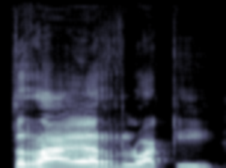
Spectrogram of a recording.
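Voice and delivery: loud, slow, stretched-out command; witch's shouted order. A narrator's reading. Grand Witch demanding the captured boy, shouting. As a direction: shout it imperiously, dragging the words. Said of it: "gritó la gran bruja".

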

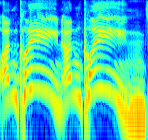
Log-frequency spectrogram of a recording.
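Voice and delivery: high, drawn-out leper's warning cry; mock yell. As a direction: call it out high and long, like a warning. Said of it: "they would have to yell".

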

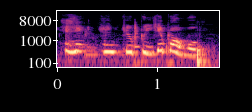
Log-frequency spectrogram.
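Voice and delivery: high timid goblin giggle; squeaky nervous little laugh. Acted. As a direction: giggle like a shy frightened goblin. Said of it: "smiles nervously and goes".

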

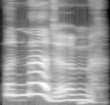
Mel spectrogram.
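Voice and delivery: loud, high wail of despair; anguished wail. A narrator's reading. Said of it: "he wailed in genuine anguish".

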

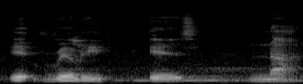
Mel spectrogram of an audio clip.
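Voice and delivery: slow emphasis. Real, not acted. Slow emphatic repeat, pitch sinking.

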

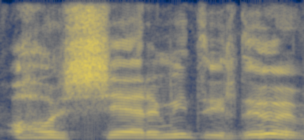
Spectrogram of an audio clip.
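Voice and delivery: high, loud blurted apology; acted startled apology. Barber retelling his apology after snapping a towel, startled and loud. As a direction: blurt it like you just hurt a friend.

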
